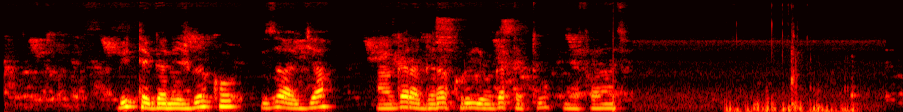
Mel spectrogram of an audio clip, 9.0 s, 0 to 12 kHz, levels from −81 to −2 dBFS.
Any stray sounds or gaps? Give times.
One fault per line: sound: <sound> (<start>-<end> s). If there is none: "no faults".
sound: cough (7.1-8.7 s)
